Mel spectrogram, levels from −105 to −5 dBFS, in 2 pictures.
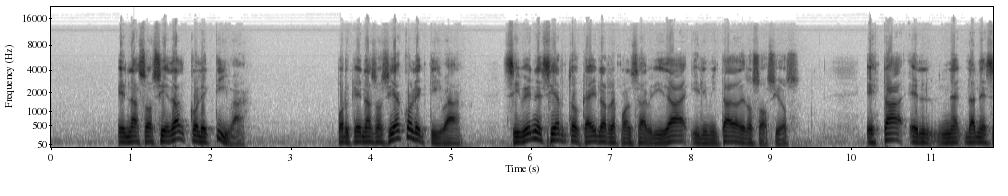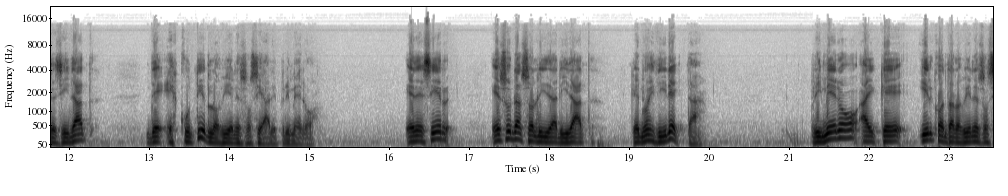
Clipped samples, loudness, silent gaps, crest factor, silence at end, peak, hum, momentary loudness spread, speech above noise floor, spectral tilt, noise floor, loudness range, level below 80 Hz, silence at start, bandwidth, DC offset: under 0.1%; -13 LUFS; none; 14 dB; 0 s; 0 dBFS; none; 9 LU; 37 dB; -6 dB/octave; -49 dBFS; 3 LU; -34 dBFS; 0.85 s; 16.5 kHz; under 0.1%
